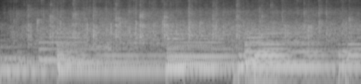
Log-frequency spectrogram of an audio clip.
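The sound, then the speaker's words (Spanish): An audience applauds God steadily, a dense wash of clapping over sustained organ-like chords that shift pitch a few times throughout. “Dele un aplauso a Él.”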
